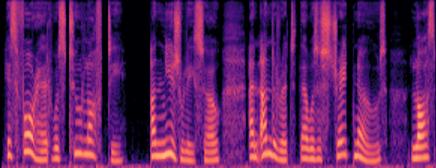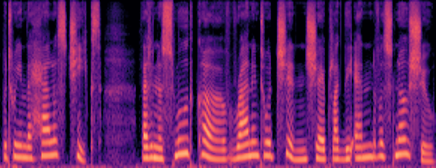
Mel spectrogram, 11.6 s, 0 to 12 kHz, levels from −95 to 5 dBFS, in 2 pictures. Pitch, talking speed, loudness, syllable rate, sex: 225 Hz, 180 wpm, -20 LUFS, 5.0 syllables/s, female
